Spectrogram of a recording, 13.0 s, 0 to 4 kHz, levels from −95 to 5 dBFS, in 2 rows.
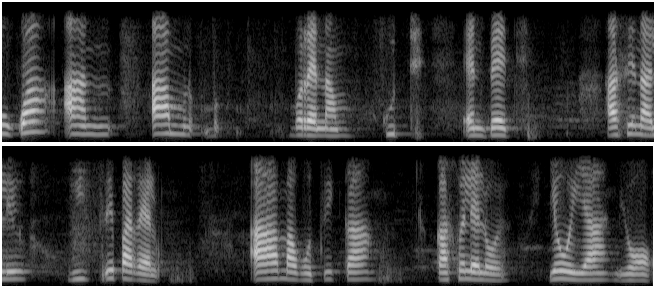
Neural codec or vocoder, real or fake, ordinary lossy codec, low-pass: none; real; none; 3.6 kHz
